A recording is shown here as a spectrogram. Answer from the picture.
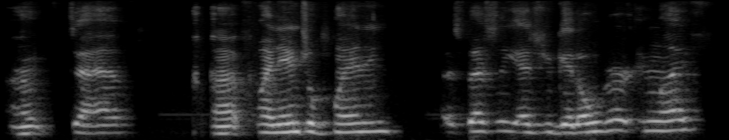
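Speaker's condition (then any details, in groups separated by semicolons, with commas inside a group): Quadriplegic cerebral palsy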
